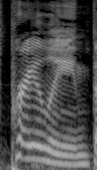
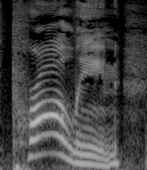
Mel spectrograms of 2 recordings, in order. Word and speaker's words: praline: Game's because I just was on Southern Living's website, okay, and they said one is praline. That's a favorite pronunciation, like you just heard her say, in mm-hmm. Georgia and the surrounding states. The other is praline. Mm-hmm. That's what you're most likely to hear in Louisiana and around the Gulf Coast.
